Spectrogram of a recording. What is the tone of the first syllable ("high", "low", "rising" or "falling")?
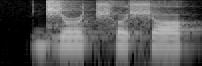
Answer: high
